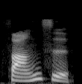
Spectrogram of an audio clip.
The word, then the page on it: 房子: Chinese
